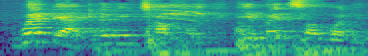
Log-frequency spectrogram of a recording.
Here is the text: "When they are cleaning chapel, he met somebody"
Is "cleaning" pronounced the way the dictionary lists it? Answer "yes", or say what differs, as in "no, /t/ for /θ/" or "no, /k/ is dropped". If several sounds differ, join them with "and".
no, /n/ is dropped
